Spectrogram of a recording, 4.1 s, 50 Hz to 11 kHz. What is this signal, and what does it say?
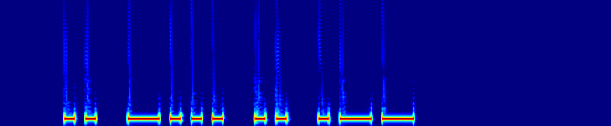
Morse code, heard as a keyed tone, about 17 wpm, 700 Hz. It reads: IBIW
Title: Four Challenging Letter-Number Combinations 17wpm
